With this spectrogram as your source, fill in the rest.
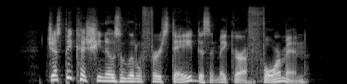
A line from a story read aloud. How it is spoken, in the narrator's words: she sneered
